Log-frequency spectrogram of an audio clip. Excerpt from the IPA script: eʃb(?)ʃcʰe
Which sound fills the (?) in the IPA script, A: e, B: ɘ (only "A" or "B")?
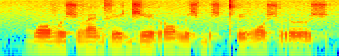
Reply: B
